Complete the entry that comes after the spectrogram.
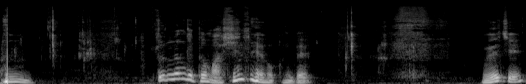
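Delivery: words between bites; chewing while talking. Real, not acted. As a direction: mouth partly full of food. Seen 0: Bites octopus before; jaw and lips show chewing during speech.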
